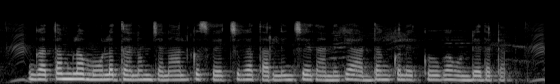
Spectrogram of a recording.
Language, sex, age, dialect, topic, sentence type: Telugu, female, 18-24, Southern, banking, statement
